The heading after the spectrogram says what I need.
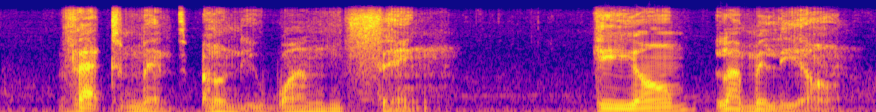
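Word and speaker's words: Guillaume Le Million: meant only one thing guillaume lamillion if it doesn't dry you're not pronouncing it right out of the dazzling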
